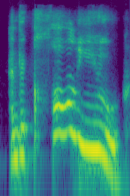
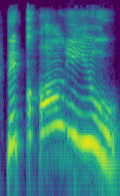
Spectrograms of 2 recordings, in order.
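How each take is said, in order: First: Rising amazement, slowed down; emphatic. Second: Higher and louder, slowed down; more emphatic. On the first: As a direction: stress how surprising it is. Amazed at getting job calls. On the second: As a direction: punch it harder the second time. Repeats it with more force. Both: Real, not acted.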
